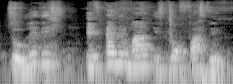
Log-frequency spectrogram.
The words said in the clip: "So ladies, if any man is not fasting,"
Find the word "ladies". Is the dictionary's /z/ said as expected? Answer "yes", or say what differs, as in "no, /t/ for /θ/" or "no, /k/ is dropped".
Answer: no, /z/ is dropped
